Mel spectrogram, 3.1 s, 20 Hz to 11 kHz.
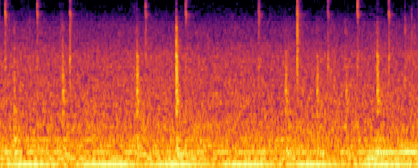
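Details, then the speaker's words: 1966 Mercury Montclair, not run in 20 years, ignition points filed and cleaned: scattered sharp little snaps over a faint hum as the points open, spark present, so the ignition is working. "We're getting spark off the points. Yep. We have got spark."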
